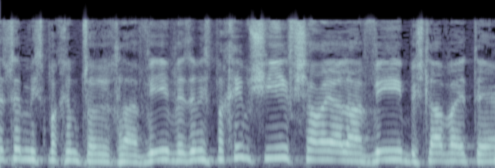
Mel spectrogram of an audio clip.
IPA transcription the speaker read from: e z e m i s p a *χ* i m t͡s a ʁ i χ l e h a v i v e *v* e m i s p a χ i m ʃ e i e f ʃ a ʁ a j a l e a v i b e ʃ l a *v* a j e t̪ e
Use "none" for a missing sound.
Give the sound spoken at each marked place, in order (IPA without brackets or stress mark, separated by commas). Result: χ, z, v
